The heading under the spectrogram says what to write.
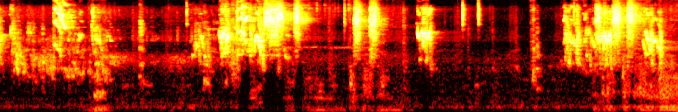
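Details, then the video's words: Budgerigars of a breeding pair in bursts of high chirps and squeaky warbles separated by short pauses, with soft low knocks. "Cute Budgies Chirping Sounds"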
